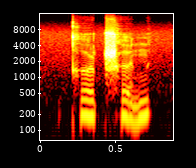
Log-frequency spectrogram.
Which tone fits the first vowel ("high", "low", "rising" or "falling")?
rising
